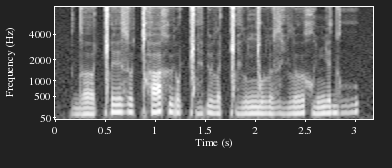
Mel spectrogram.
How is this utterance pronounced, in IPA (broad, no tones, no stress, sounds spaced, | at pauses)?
d ɐː ǁ e z ɵ ǀʰ a x ʉ ɾ o ǁ e̤ ɗ ʉ l ɐ ǁ e̤ l u ŋ͡ǀ u l ɵ z i̤ l ɵː x o̤ ɲ e d ṳ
